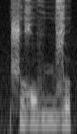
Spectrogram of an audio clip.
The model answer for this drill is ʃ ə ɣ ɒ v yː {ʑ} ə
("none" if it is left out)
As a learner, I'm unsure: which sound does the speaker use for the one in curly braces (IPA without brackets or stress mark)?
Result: ʑ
